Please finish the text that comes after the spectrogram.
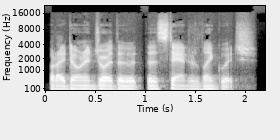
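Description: A man's voice: on the low side, monotone, a little fast, over a noisy crowd. A man chatting casually with friends, joking and exaggerating his complaints. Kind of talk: casual group chat.

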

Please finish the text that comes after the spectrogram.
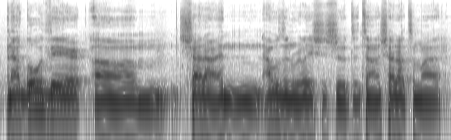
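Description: A young man with a deep voice, a host and podcaster telling stories about his work in relaxed, rambling talk full of slang. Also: a little fast. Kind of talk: casual podcast conversation.

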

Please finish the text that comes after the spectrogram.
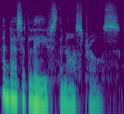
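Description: A woman leading a guided meditation in a calm, measured, instructive way, with soft, breathy phrase endings. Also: deep voice.

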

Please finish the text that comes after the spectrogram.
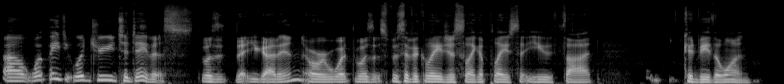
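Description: A man's voice: mid-range voice, a little fast, no room sound. A man hosting an interview over a video call, asking curious, friendly questions with short encouraging prompts. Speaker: interviewer, host.

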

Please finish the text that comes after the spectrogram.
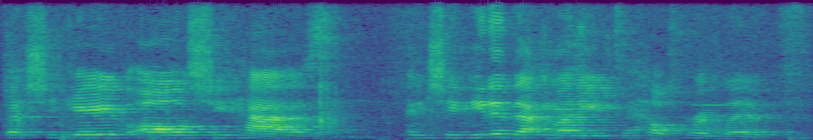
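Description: Woman pastor, high-pitched voice, prepared sermon delivery, very echoey church room. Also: normal speed, background noise. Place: church, indoors, reverberant.

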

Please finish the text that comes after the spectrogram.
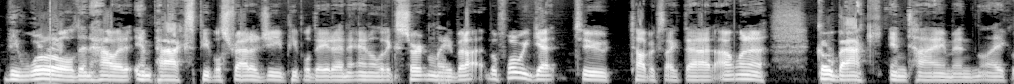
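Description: A man's voice: mid-range voice, fairly even intonation, moderate pace, no room sound. A male interview host from California talks in a loose, chatty way. He circles through several asides before landing on a question. His voice sounds close and dry. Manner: chatty, rambling lead-ins to questions.

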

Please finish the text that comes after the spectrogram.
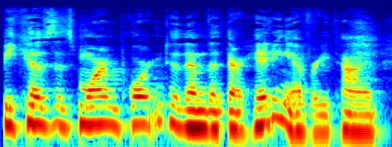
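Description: A man's voice: mid-range voice, quick pace, darkish tone. A man co-hosting a podcast, explaining his take on tabletop games in a casual, emphatic way. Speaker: podcast co-host.

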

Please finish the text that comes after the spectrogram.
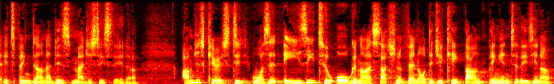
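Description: A man's voice: medium pitch, fairly bright tone. An Australian man interviewing guests in a conversational way as a podcast host.

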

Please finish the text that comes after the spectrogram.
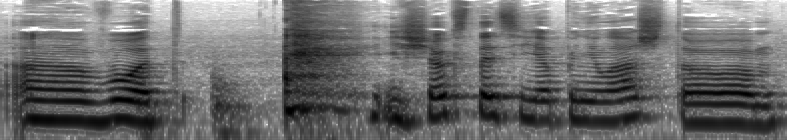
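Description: Young female guest, relaxed and even, ordinary mid voice. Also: mid-range voice, takes it slowly. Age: young adult. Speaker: podcast guest. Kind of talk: casual chat.

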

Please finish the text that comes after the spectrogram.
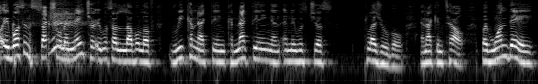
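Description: Middle-aged male co-host, slightly high voice. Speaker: radio show co-host. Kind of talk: casual talk show conversation.

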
